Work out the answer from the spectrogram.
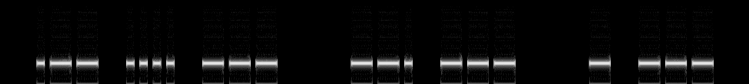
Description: Morse code, heard as a keyed tone, about 18 wpm, spaced as for 15 wpm, 1000 Hz. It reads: WHO GO TO
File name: qotdfiles / 15wpm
